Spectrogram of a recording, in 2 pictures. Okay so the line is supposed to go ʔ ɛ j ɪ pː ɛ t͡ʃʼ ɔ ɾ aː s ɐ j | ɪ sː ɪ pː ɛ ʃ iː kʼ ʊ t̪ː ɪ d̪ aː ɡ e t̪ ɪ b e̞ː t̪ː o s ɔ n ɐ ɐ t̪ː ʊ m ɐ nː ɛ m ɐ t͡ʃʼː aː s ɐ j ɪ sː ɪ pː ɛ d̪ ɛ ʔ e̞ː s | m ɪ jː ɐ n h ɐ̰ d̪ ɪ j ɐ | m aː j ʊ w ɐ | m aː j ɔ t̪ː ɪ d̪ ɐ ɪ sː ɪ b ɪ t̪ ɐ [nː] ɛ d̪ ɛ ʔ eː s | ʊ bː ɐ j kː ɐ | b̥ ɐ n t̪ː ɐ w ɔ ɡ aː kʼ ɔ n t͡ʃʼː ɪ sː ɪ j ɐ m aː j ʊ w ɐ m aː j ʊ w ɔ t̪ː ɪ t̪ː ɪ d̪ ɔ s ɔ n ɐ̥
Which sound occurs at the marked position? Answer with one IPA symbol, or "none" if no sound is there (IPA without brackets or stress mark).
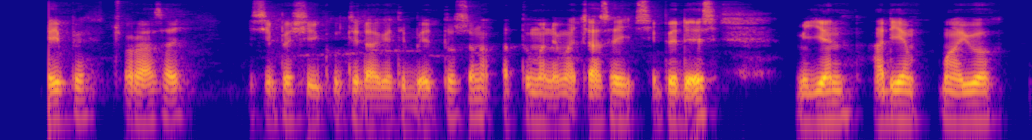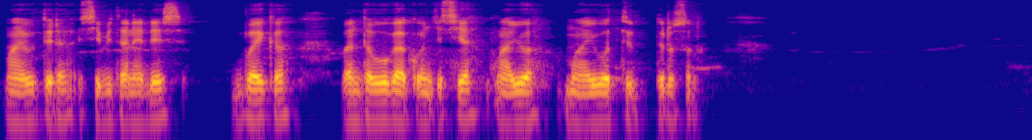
n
